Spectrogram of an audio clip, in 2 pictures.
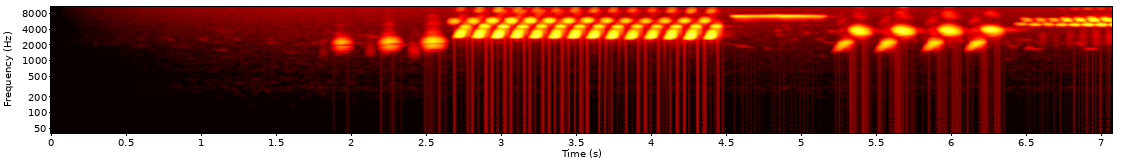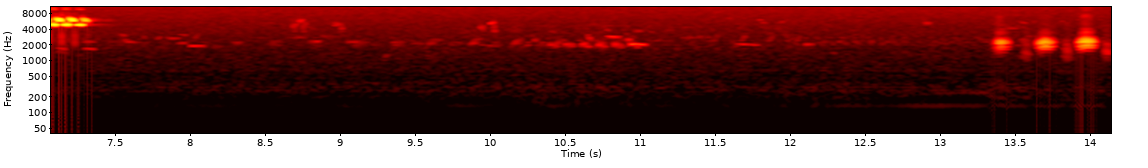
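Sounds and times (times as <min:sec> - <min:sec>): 
lark bunting: 0:01.9 - 0:07.4.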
